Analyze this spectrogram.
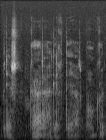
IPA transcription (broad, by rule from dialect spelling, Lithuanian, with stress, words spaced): pʲrʲiɛʃ ˈkɑːrɐ ˈlʲiːktɐɪ ɐr ˈpoːkɐr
